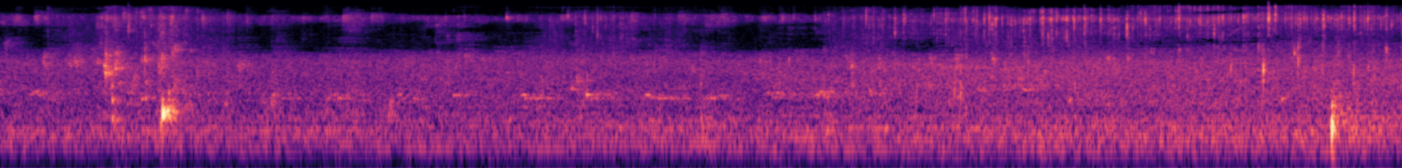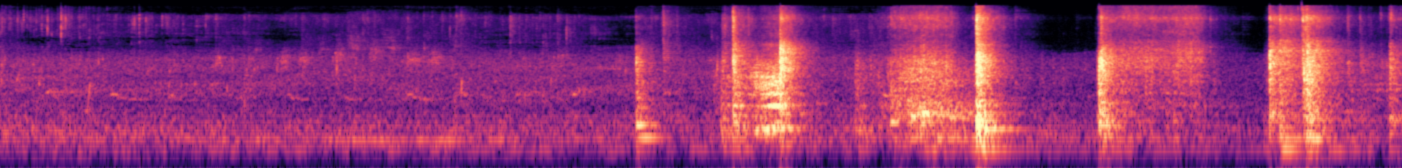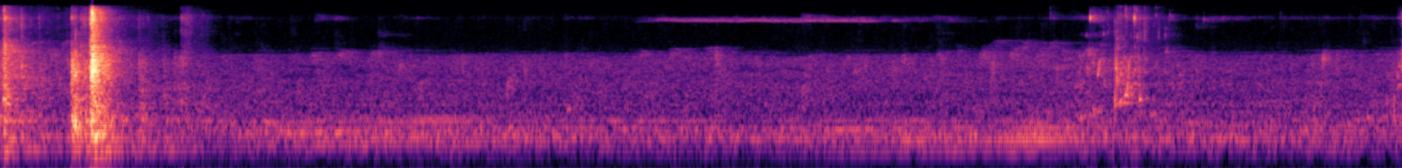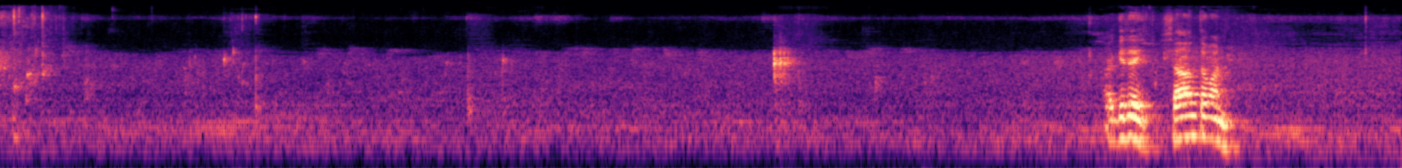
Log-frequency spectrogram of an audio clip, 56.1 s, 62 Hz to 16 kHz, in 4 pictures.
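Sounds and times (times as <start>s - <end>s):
water drips: 0.0s - 22.6s, 36.1s - 54.4s
water pattering and trickling: 0.0s - 23.5s, 24.2s - 35.4s, 36.0s - 56.0s
floodwater rushing: 0.6s - 2.8s, 7.7s - 24.3s, 25.0s - 29.6s, 38.9s - 39.8s.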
